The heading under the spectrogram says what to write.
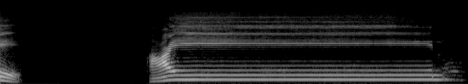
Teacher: এইবার এই অক্ষরটা চার আলিফ টেনে পড়তে হবে। আইন, গলার মধ্যখানে চেপে ধরে, ঠিক আছে, চার আলিফ টেনে পড়তে হবে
